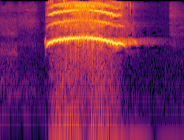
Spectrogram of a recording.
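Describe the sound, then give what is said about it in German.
A single loud, shrill blast on a referee's whistle, held for just under a second and then cut off with a brief fading tail, with no talking. “Und ich habe es mir angeschaut und dann stand ich vorne, aber mit der richtig lauten Pfeife.”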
